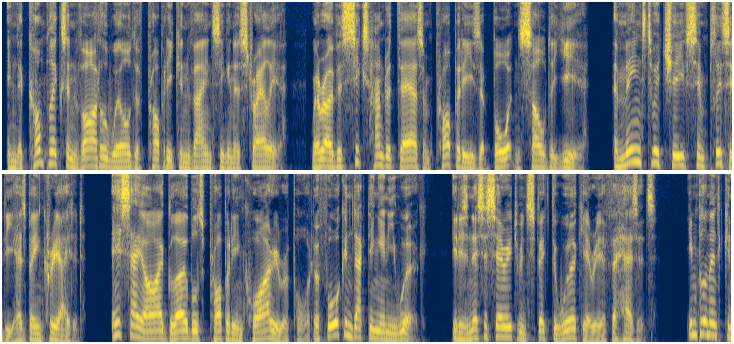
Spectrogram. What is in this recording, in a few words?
Corporate; Voice Overs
